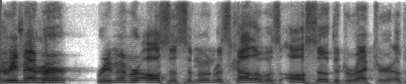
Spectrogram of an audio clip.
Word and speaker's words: Riscala: It So, rhymes with Kabbalah. yes. Then you got on the Remember, right. You hold got on, another John. Jewish girl. Remember also Simone Riscala was also the director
